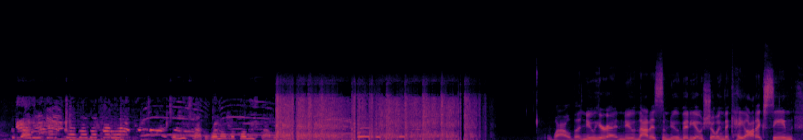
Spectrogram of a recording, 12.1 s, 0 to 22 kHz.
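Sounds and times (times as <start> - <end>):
people shouting: 0.0 - 6.5
rapid gunshots: 4.1 - 7.5.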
